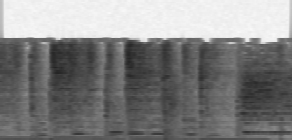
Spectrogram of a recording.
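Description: Band playing salsa-style instrumental music, with timbales struck under sustained chords and a short melody line of quick high notes.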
